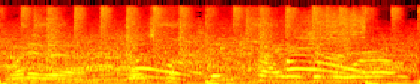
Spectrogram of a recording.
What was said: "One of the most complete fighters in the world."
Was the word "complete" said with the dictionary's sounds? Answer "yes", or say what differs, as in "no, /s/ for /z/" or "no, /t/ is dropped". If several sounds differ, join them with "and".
no, /m/ is dropped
